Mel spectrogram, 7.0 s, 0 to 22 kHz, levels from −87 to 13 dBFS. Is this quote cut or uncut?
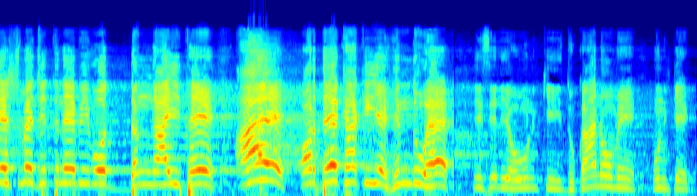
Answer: cut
